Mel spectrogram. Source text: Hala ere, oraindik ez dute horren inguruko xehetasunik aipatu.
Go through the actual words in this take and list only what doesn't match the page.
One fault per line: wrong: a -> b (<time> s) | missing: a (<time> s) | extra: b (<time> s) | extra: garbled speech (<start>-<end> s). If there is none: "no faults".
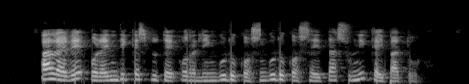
extra: inguruko (2.6 s)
